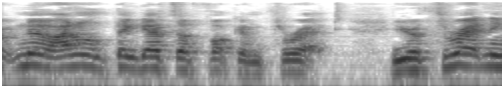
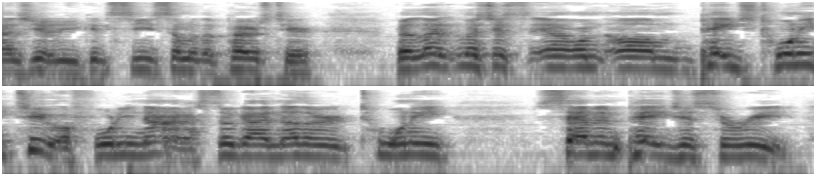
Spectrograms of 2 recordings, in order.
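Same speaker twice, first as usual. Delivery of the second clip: ordinary talk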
